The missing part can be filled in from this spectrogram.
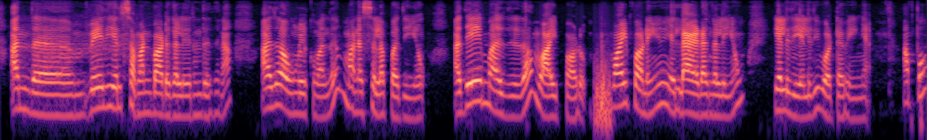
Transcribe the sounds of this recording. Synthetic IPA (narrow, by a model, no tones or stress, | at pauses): ʔɐnd̪ɐʋeːðɪjɐlsɐmɐnbaːɽɯɣɐɭɪɾɯnd̪ɐðɯnaː | ɐðɯɐʋɐŋɡɐɭɯkːɯʋɐnd̪ɯmɐnɐsɪlɐpɐðɪjʊ̃ | ɐðeːmaːɾit̪ãːʋaːjpːaːɽɯ̃ʋaːjpːaːɽɐjʊ̃ɛlːaːɪɽɐŋɡɐɭɐjʊ̃ | ɛɻɯðiɛɭɯðiʋoːʈːɐʋiːŋɡɐ | ɐpːoː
